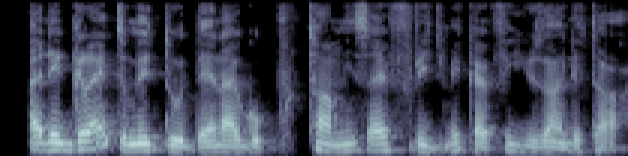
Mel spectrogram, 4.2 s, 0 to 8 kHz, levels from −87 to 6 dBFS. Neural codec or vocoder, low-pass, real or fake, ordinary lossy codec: none; 7.2 kHz; real; none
